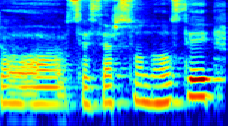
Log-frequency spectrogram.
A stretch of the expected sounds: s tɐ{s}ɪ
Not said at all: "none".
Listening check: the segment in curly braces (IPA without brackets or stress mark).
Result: none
